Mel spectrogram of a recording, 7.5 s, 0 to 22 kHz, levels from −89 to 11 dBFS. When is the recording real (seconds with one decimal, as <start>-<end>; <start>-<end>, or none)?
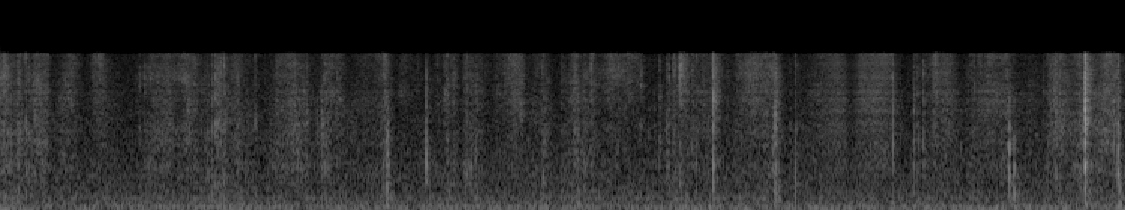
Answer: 0.0-5.5; 6.0-7.5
